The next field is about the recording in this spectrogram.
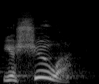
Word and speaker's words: Yeshua: Well, in the Hebrew, it's pronounced Yeshua.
